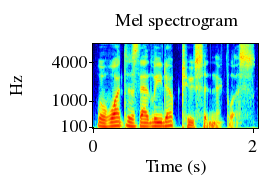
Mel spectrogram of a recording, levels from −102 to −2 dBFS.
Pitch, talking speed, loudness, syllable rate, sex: 125 Hz, 260 wpm, -19 LUFS, 5.7 syllables/s, male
